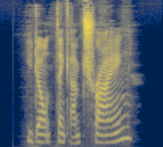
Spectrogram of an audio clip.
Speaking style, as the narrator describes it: Sirius says, in a dangerous tone of voice

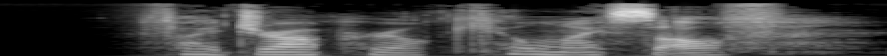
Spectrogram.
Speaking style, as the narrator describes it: he muttered

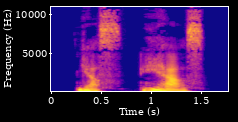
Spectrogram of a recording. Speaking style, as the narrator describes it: Natasha said softly

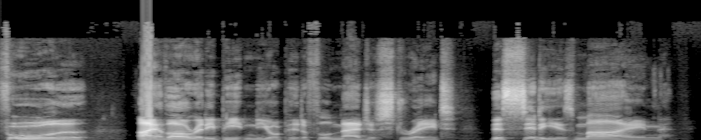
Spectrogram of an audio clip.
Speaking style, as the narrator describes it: the dragon roars and laughs and says

